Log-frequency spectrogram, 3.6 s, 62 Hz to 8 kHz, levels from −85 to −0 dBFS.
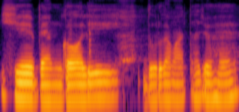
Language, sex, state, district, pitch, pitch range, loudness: Hindi, male, Chhattisgarh, Jashpur, 110 Hz, 105-115 Hz, -18 LUFS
